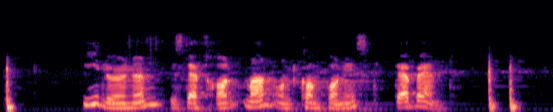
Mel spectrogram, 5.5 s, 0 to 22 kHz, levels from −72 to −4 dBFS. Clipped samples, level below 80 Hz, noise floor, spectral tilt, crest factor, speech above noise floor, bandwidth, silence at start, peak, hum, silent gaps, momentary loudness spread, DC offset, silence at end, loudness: under 0.1%; -46 dBFS; -60 dBFS; -7 dB/octave; 18 dB; 42 dB; 7.4 kHz; 0.05 s; -2 dBFS; none; none; 14 LU; under 0.1%; 0.35 s; -19 LUFS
